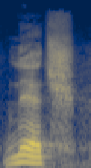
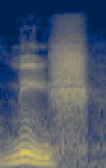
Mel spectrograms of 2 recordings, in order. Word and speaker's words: niche: By the way, again, it's niche, not niche, because niche rhymes with rich.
